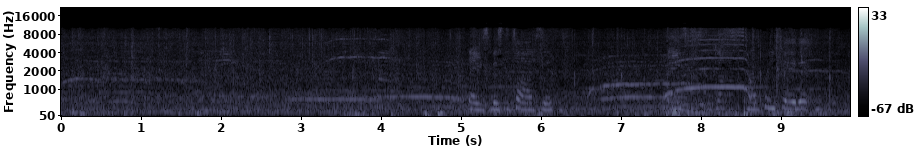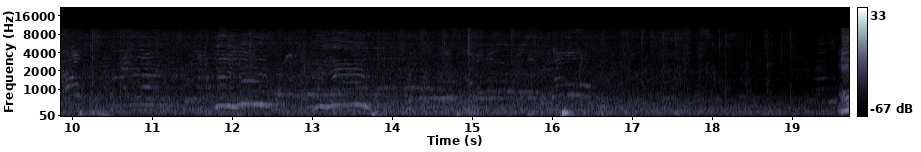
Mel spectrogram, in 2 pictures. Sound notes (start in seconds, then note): 0.0 applause and Cheering; 10.4 applause and Cheering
